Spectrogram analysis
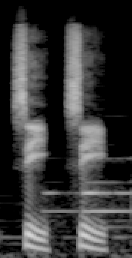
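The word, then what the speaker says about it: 死: The Chinese word for 4, si, sounds very similar to the word for death, si, leading to a widespread aversion to the number.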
